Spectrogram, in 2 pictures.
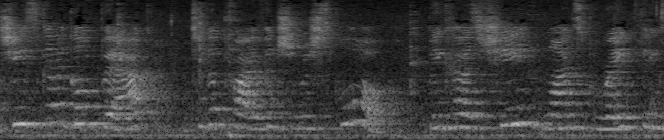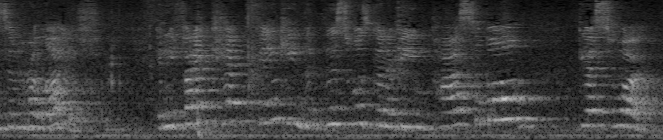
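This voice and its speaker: A woman projects a raised voice with lively intonation. Her moderate pace carries audible room echo. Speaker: event host and motivational speaker. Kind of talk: motivational talk. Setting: stage with audience. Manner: animated; halting.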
